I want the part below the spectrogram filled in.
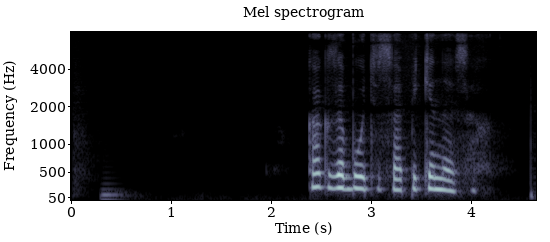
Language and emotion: Russian, neutral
